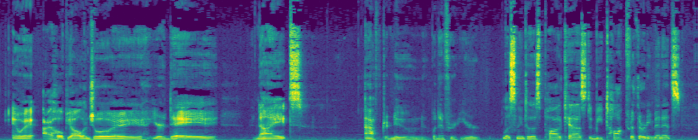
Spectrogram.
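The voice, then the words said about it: Tired, rough, tipsy-sounding voice. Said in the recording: “I'm told my voice is really lovely, but right now it is very much not, because I'm tired, I've had a lot to drink today”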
